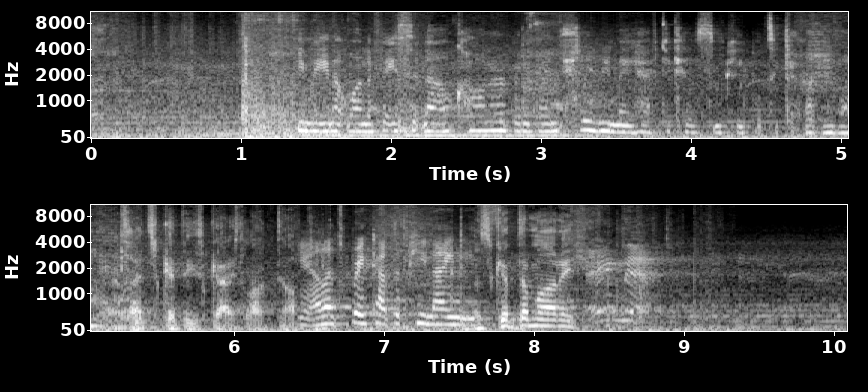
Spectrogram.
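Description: A woman speaks with a smile nearby.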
